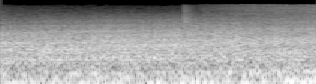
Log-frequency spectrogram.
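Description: Loud, steady rumbling whoosh with a strong low end, a vehicle-like sound effect in the intro soundtrack, with a short high swish about a second in.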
